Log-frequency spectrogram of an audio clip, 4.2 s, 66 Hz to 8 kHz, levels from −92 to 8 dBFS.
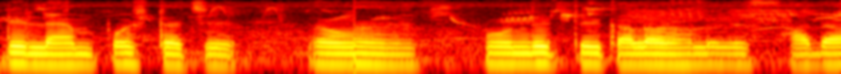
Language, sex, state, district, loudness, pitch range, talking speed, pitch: Bengali, male, West Bengal, Purulia, -16 LUFS, 120-130 Hz, 155 wpm, 125 Hz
